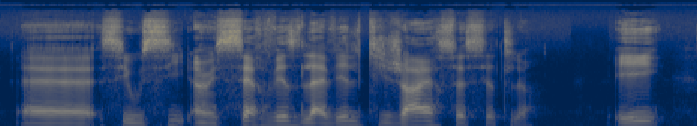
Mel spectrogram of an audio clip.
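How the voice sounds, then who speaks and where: A man talks at a very slow pace at a medium pitch. His pitch variation is ordinary, and the recording is very clean with a silent background. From Quebec (Granby). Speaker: city events manager. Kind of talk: interview. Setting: studio.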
